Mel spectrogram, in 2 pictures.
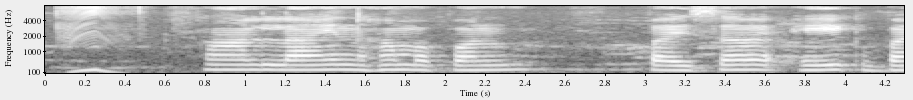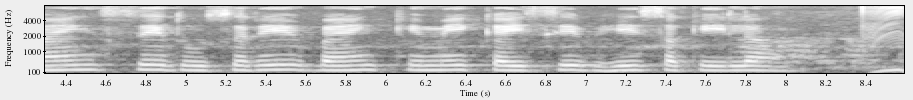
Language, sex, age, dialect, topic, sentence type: Bhojpuri, female, 31-35, Western, banking, question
